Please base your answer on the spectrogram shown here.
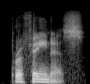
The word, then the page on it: profaneness: American English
